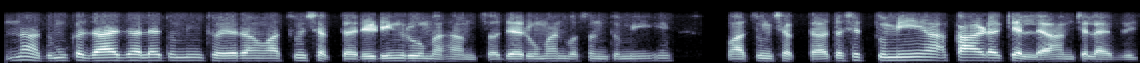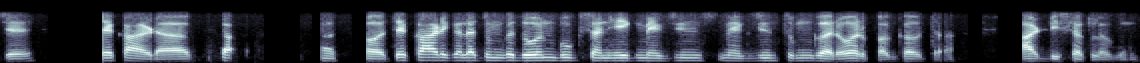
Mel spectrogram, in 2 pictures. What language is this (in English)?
Konkani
